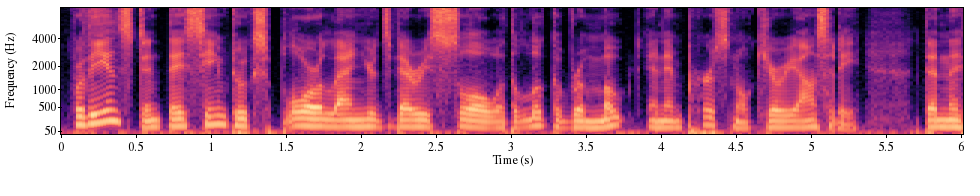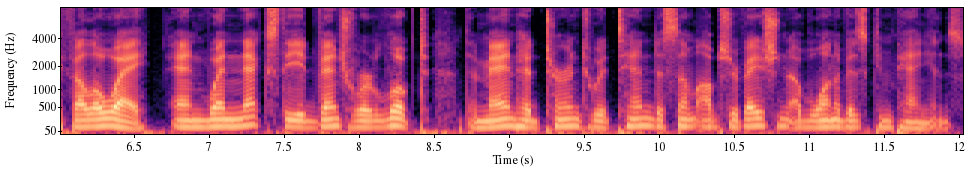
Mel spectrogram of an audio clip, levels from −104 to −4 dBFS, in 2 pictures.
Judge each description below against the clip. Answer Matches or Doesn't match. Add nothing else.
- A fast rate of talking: Matches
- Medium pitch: Doesn't match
